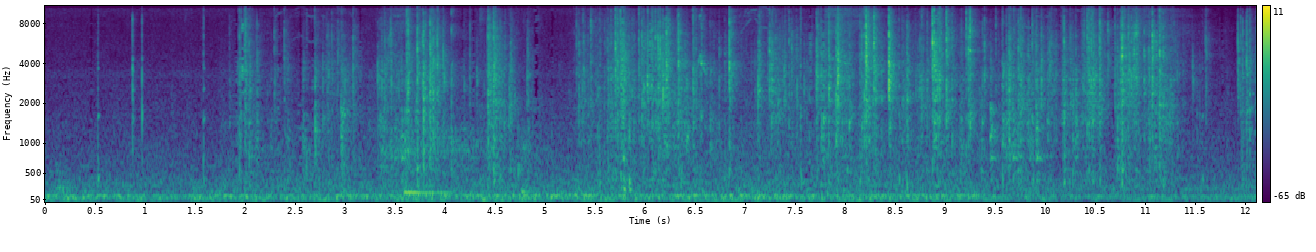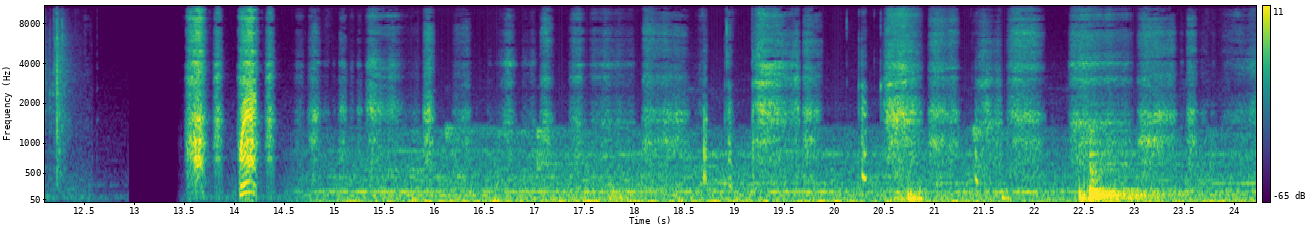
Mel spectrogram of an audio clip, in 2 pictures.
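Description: Soundtrack of a first-person horror short: breathing and small taps and clicks, like someone using a phone, then a sudden silence of about a second. After it come two sharp sounds, then a steady low hum with a couple of heavy thumps near the end.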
